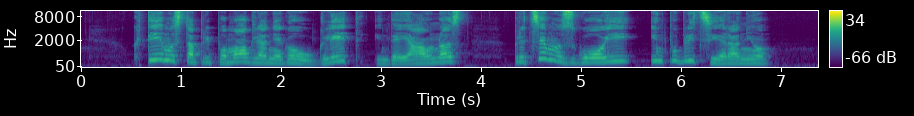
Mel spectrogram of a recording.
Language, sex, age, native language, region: Slovenian, female, 50-59, Slovenian, Carinthia region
